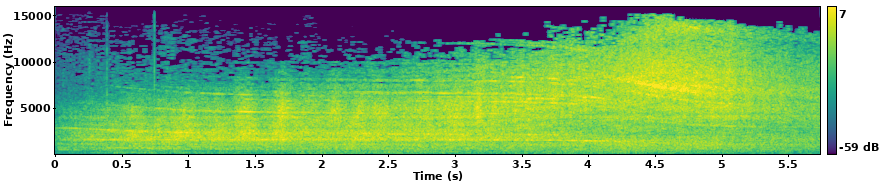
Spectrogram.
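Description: Twin-engine jet airliner passing low overhead on approach: a loud, steady jet engine roar with fan whine on top. About four seconds in, the whine falls in pitch as the aircraft goes past.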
